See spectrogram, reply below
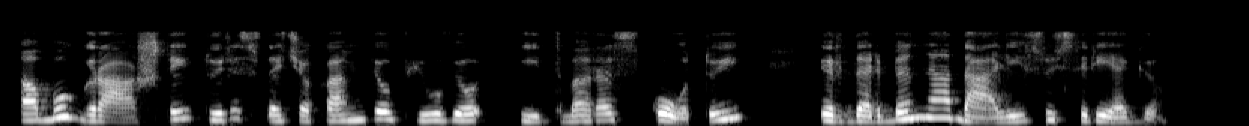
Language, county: Lithuanian, Kaunas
